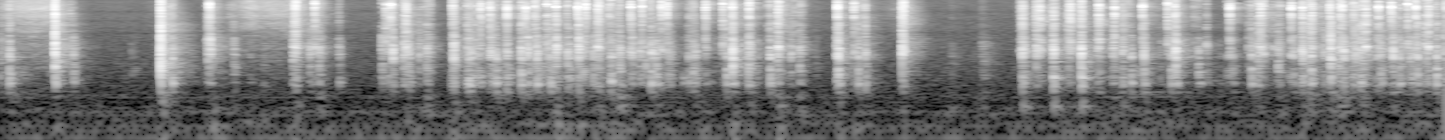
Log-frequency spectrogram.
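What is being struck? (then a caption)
Mechanical keyboard with plastic keycaps. Fingertip typing with both hands on a mechanical keyboard with plastic keycaps and clicky blue switches. Bursts of sharp, bright clicks arrive in quick runs, separated by short pauses, over a quiet background. Each keystroke is crisp and dies away almost instantly.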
